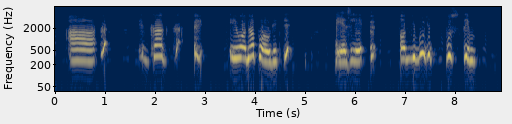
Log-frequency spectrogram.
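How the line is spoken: Stammering reply. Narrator (Russian): заикаясь, отвечает Артур

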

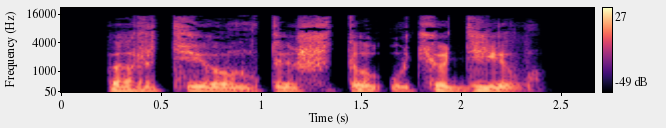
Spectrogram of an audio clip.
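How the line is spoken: Angry whisper. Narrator (Russian): Зло шепнул мне пиратский барон

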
